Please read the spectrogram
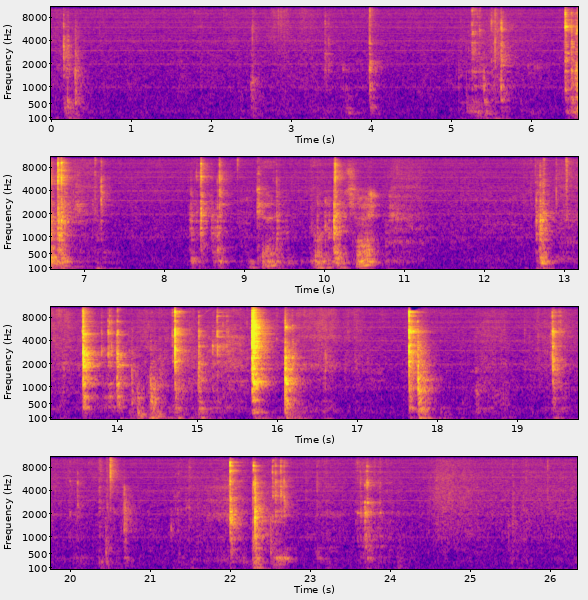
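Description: Steel sash clamps and a bench vise being handled during a glue-up: irregular metallic clicks, clanks and short scrapes as the clamp bars and jaws are moved and set, with the sharpest knock about two-thirds of the way through.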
